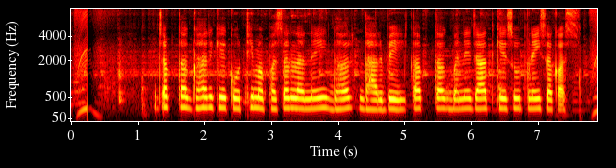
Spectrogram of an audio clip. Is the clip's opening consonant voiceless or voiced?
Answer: voiced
